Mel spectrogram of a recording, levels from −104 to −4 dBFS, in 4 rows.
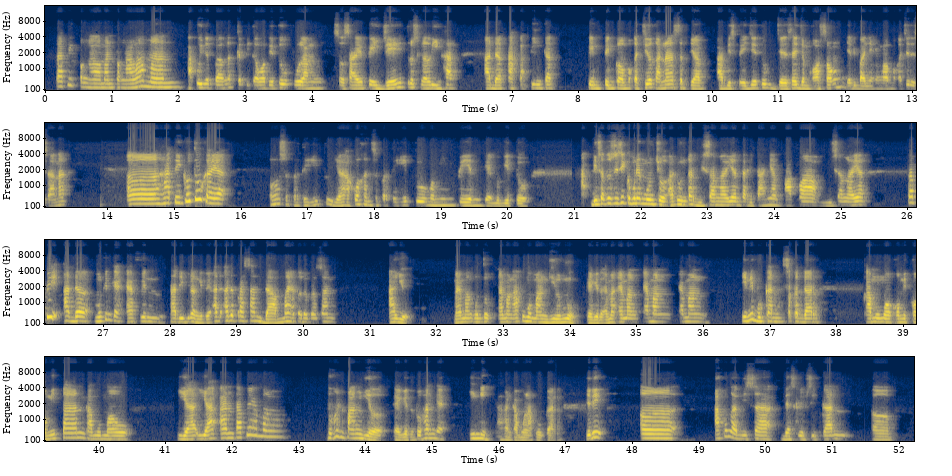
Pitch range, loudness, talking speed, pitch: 140-185 Hz, -15 LUFS, 145 wpm, 155 Hz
